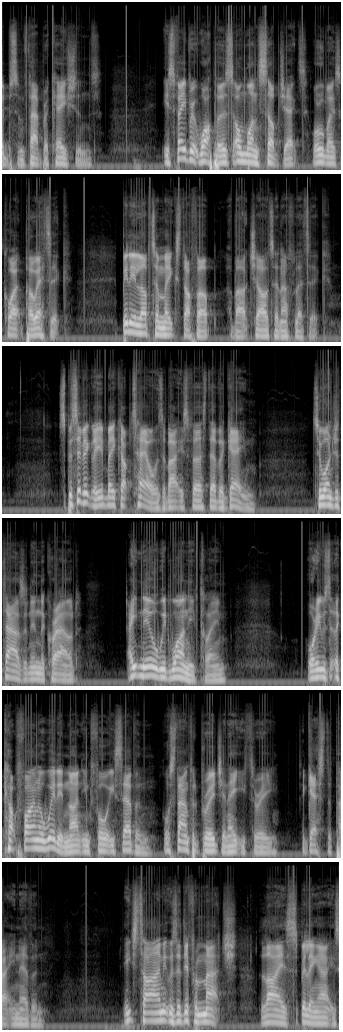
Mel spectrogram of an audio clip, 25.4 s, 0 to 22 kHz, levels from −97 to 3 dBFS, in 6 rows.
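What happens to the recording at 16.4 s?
At 16.4 s the speech is carrying word clock ticks, part of a run that lasts from 0.10 s to 25.39 s. The receiving device runs on a clock that is not locked to the sender's and drifts by something like 700 ppm, so about every 30 ms a single sample is dropped or repeated, giving a fast, steady train of sharp ticks. That even rhythm, with no gaps in the sound, is what sets it apart from buffer dropouts, which click irregularly and cut holes in the audio.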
